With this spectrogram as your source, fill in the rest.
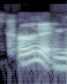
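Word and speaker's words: König: the name kernick current it's not Konig it's kerning isn't it a drunk bit Yeah a drunk bit Clinic yeah that's a German pronunciation right kernig I guess yeah Brandon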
